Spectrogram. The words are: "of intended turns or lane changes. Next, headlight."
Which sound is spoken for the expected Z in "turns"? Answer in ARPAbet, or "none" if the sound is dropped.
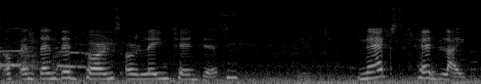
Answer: S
